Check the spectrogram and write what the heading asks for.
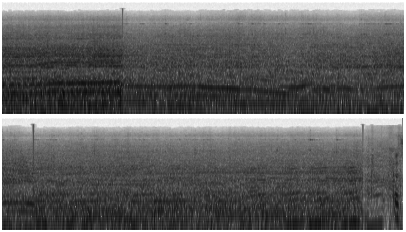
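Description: Snowmobile engine running under way, its pitch rising and falling with the throttle, with an abrupt jump in the sound about a second in.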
